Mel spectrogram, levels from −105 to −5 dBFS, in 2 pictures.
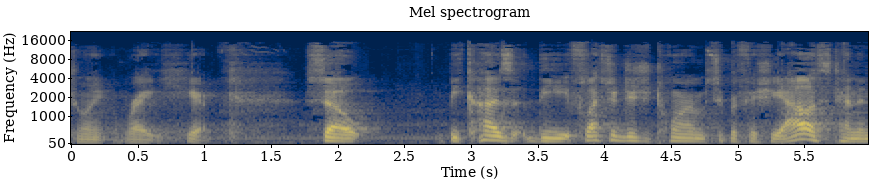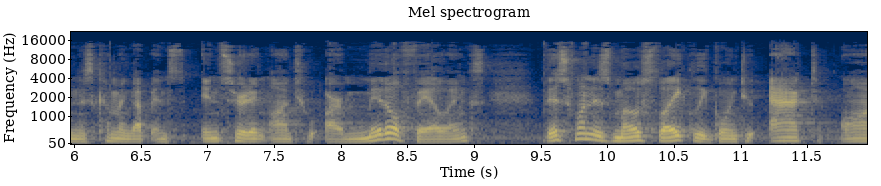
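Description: No technical faults can be heard anywhere in this recording.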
